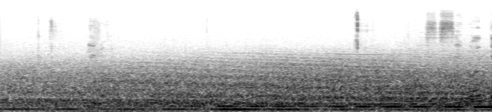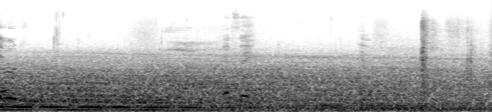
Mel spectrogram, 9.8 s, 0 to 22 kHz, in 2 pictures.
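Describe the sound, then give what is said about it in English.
A small propeller airplane, a Cessna likened to a Cessna 172, drones steadily overhead, its low humming engine tones sustained and slightly wavering beneath a broad rushing roar that stays loud and even throughout. “It's like a Cessna 172, more so.”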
